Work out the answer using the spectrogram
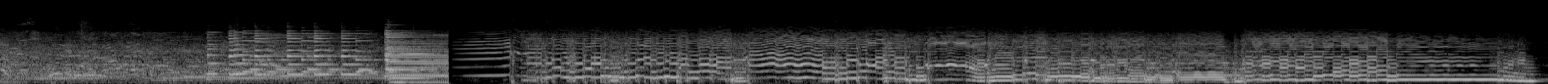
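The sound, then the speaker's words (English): An electric guitar with heavy effects plays the A blues scale, single notes following one another at a moderate, even pace after a brief opening passage. “And this is the sound of the blues scale.”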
